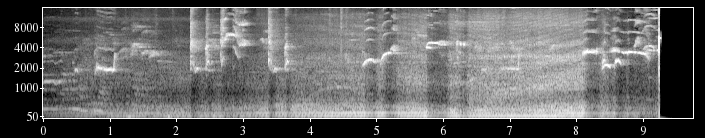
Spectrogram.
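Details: Oriental magpie-robin (kacer) in fighter-type song, described as rousing other magpie-robins. Scattered whistled slides and chirps sound over a steady low hum, ending in a sharp click.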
